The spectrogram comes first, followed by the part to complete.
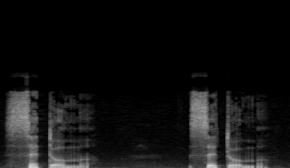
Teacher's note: H is not pronounced, so the first sound that we hear is O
